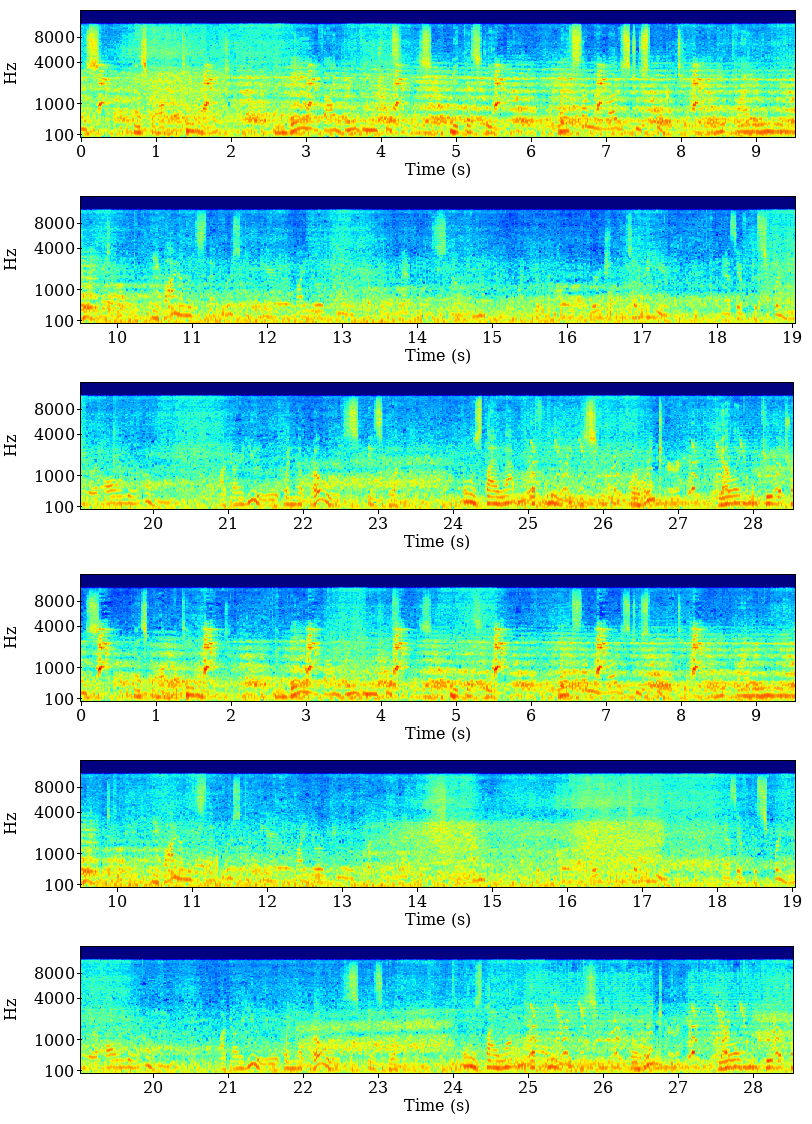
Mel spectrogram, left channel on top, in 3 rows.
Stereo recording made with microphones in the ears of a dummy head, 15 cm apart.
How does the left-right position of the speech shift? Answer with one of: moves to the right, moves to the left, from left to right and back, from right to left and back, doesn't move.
from left to right and back.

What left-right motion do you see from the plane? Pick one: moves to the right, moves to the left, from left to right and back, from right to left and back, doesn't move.
moves to the right.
